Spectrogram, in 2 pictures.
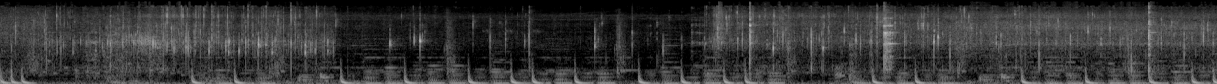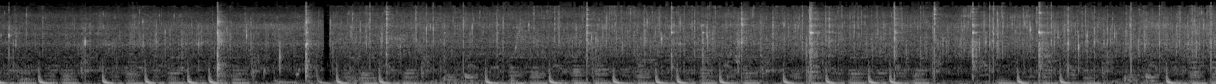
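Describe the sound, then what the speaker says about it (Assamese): Meat frying in oil in a wok, a loud continuous crackle and sizzle with dense popping that runs the whole time, broken by occasional stirring scrapes close by. "মাংসখিনি দি দিয়াৰ পাছত এনেকুৱানো ফুটিছেও।"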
